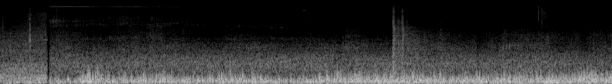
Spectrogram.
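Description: Metro train at an underground platform behind glass platform screen doors: a steady low rumble of the train and the station, with wind noise on the microphone.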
